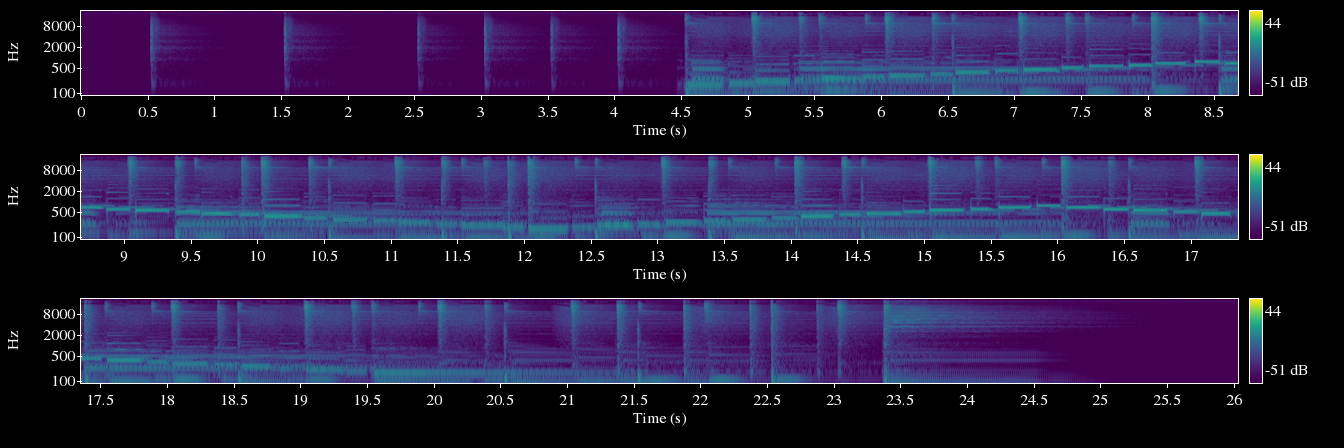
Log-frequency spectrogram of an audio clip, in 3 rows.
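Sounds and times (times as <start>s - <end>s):
mixolydian mode music: 4.5s - 24.6s.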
